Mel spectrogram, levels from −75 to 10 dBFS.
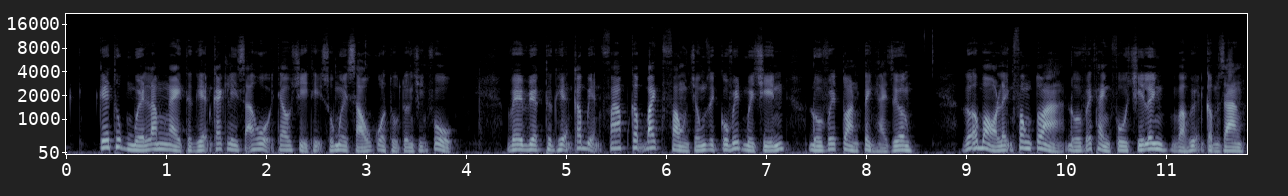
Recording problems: none

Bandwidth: 15 kHz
